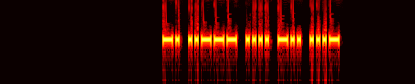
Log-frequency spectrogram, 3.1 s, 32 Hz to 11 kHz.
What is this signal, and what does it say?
Morse code, heard as a keyed tone, about 48 wpm, 700 Hz. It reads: N2HDV
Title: USA Call Signs - 5 Characters - 3x Character Spacing - 50wpm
